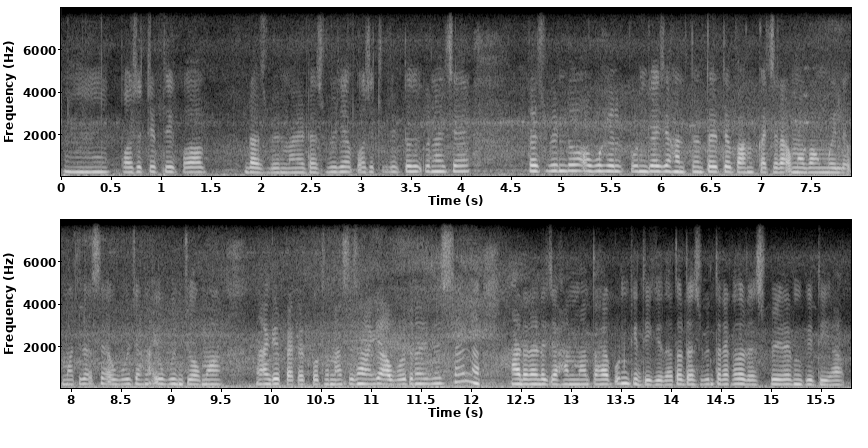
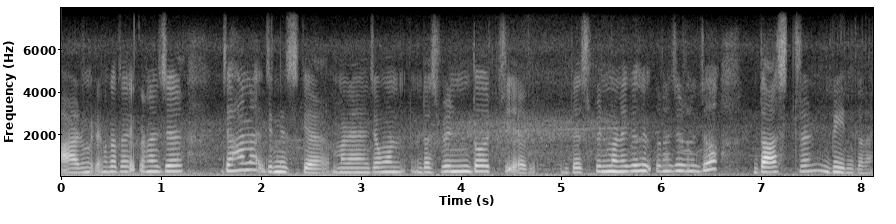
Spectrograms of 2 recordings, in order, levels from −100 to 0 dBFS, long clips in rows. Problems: background sounds at intervals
